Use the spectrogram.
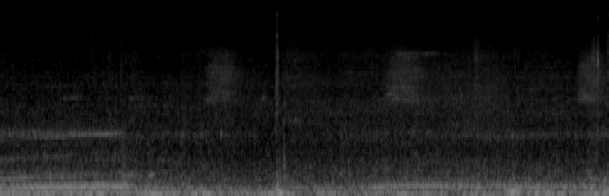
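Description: A car drives through the streets of Ben Aknoun in Algiers, its interior filled with a steady low engine rumble and road noise, plus a brief knock partway through.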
